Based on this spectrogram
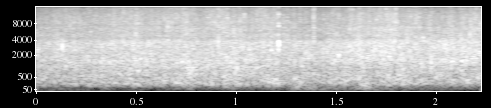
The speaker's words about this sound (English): Wind blowing and the noise of the water against the boat.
